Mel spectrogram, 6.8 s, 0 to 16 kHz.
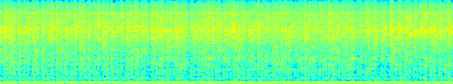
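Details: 1978 Dodge Warlock truck, 360 small-block stroker V8, first start: deep, even rumble, clean revving, no knocks; healthy, 75 psi oil pressure at idle with high-volume oil pump, about 80 psi revving.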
